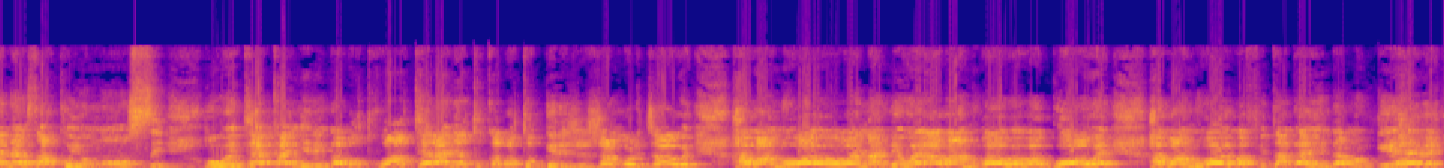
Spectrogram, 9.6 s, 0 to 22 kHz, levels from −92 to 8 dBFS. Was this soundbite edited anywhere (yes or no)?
no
